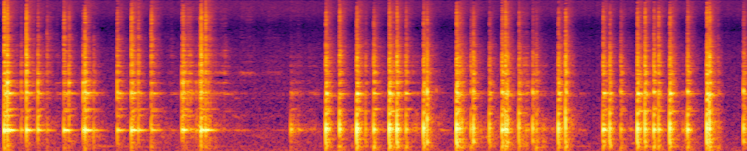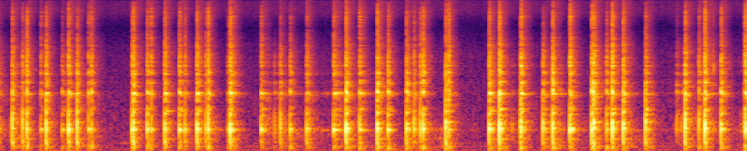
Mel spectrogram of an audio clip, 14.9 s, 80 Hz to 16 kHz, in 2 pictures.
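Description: A small Zippo lighter fluid can, made of thin hollow metal with a red plastic spout cap, is held in both hands and tapped with the fingertips. The result is quick bursts of light, dry, hollow taps that ring briefly around a mid pitch near 620 Hz, with short pauses between the bursts.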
